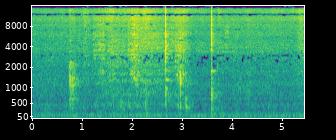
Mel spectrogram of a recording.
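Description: Grated radish and sliced onions sizzling in a steel kadai on full flame while a metal slotted spatula stirs and scrapes through them, with a few sharp clinks of the spatula against the pan. The frying is cooking off the radish's water.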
